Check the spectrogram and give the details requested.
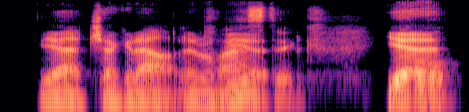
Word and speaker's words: Plastiq: within the last year of a website called Plastic, which is really cool. For those you don't know, I think it's spelled PLASTIQ.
